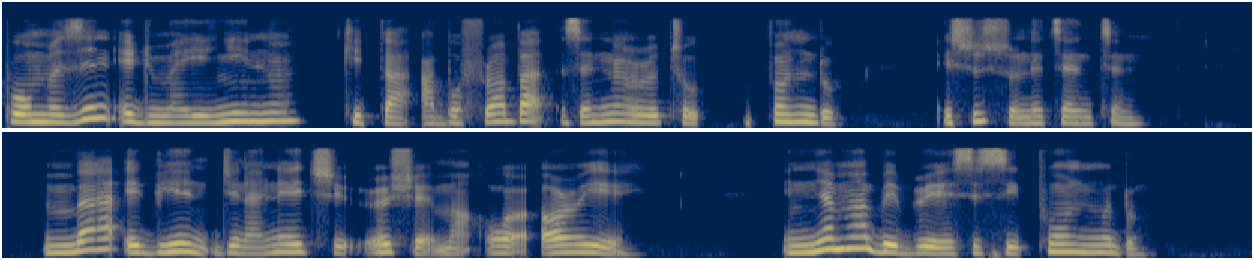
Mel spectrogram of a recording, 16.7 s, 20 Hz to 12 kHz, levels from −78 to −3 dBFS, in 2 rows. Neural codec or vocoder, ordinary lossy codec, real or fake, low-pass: codec, 16 kHz, 0.8 kbps, ZipCodec; MP3, 96 kbps; fake; 7.2 kHz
